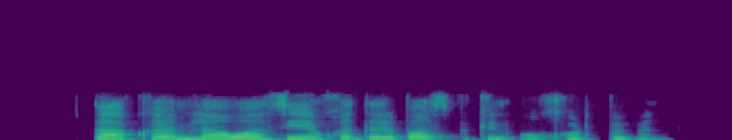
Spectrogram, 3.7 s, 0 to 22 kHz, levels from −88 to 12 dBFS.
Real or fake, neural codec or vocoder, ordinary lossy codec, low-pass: real; none; Opus, 32 kbps; 7.2 kHz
